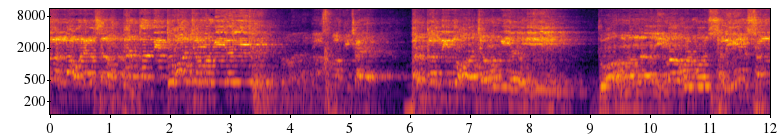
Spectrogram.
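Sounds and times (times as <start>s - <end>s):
man's sing-song recitation: 0.0s - 12.0s.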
